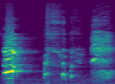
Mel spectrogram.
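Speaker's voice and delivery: loud, high-pitched burst of laughter. Real, not acted. Laughs at own story.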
